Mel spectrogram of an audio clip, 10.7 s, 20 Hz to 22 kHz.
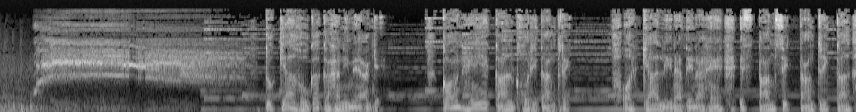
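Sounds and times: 
woman screaming in fright: 0.4s - 3.1s
speech: 3.3s - 10.7s.

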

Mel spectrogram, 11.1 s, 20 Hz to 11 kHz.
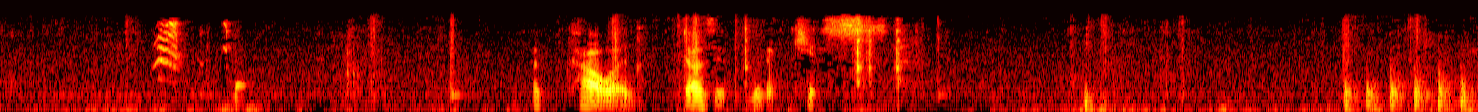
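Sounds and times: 
speech: 4.0s - 6.5s
knocking on a door: 10.1s - 11.0s.

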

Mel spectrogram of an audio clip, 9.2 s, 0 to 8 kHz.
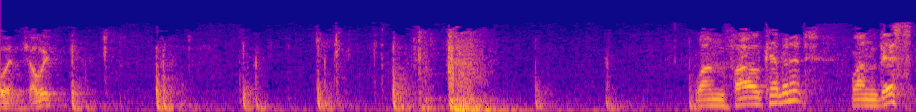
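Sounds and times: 
speech: 0.2s - 0.8s, 7.0s - 9.1s
wooden door thudding and clunking while being opened: 1.6s - 6.3s.

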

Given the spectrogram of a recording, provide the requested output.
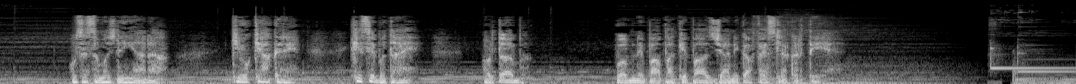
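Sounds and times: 
speech: 0.7s - 4.2s, 4.8s - 5.4s, 6.2s - 8.5s
doorbell chiming: 9.9s - 10.7s.

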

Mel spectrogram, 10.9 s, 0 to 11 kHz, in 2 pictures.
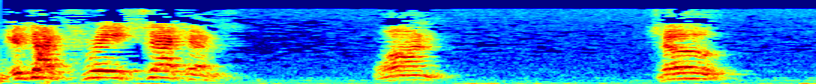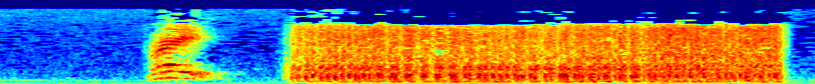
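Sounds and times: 
speech: 0.0s - 1.6s, 4.4s - 4.9s, 6.4s - 7.5s
rapid automatic gunfire in a radio drama shootout: 7.3s - 10.7s.

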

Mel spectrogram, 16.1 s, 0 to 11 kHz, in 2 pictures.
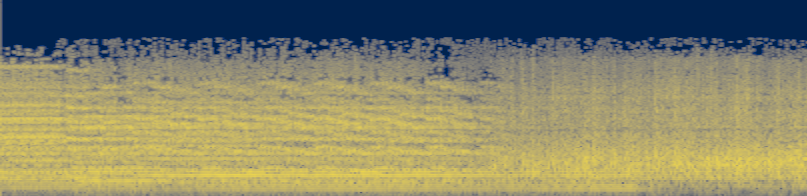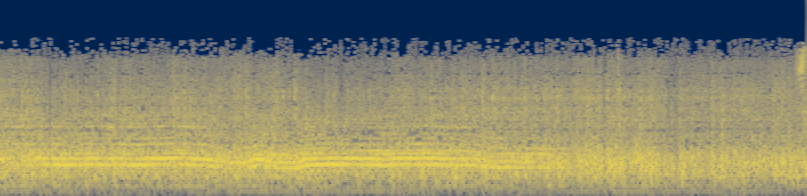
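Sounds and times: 
steam train whistle: 0.0s - 5.1s, 8.0s - 13.8s
steam train rumbling: 0.0s - 16.1s.

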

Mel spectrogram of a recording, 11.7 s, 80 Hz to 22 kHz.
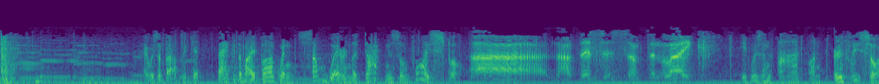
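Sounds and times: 
heavy trailer door slamming shut in a thunderstorm: 0.0s - 0.4s
low rumble and hum: 0.0s - 11.7s
speech: 0.5s - 0.8s, 1.9s - 11.7s.

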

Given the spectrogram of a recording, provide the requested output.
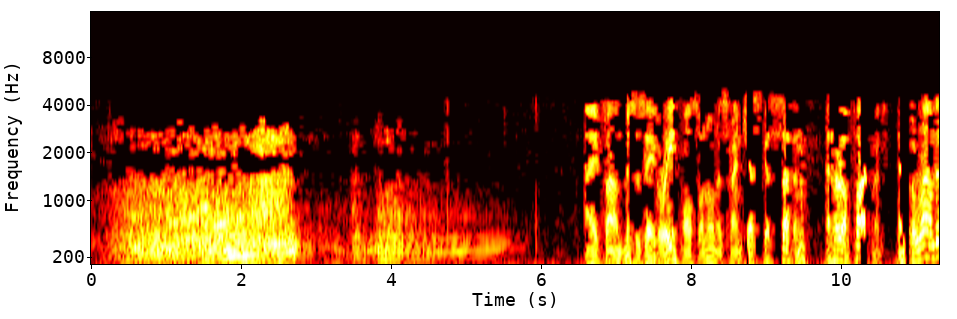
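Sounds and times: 
car engine revving: 0.0s - 5.9s
speech: 6.6s - 11.3s.

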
